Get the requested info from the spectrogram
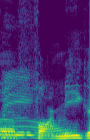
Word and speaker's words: Vera Farmiga: Vera Farmiga.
